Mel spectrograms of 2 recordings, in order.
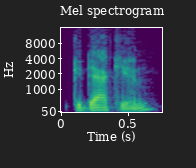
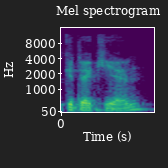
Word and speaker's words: Gadikian: I pronounce his Gadikian. Oh, I was close. I actually thought I was getting it right.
